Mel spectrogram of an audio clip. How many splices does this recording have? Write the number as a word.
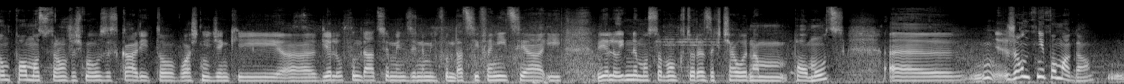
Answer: zero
